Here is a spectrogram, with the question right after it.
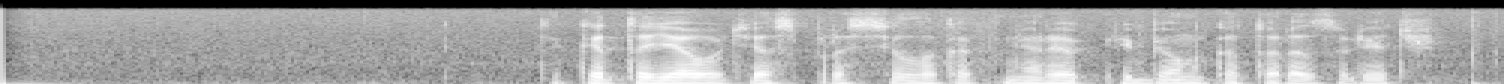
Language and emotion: Russian, neutral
